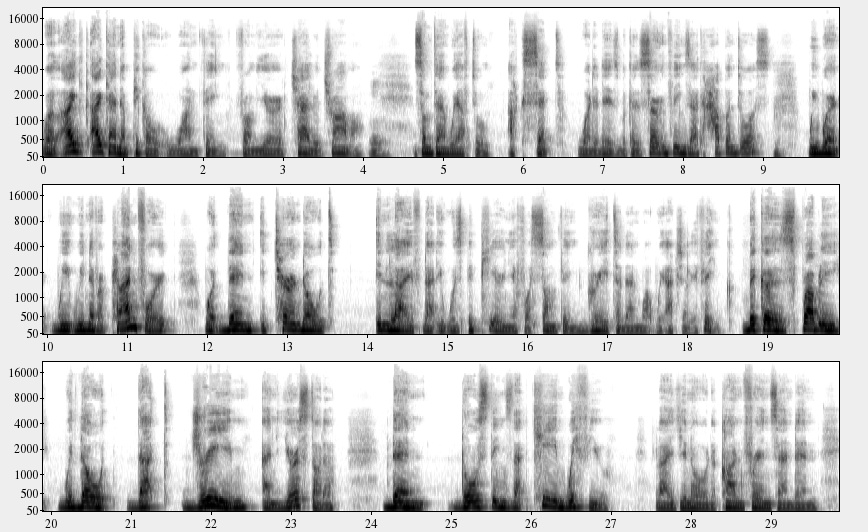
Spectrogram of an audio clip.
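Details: Adult male speaker; normal speech.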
